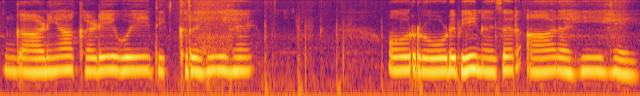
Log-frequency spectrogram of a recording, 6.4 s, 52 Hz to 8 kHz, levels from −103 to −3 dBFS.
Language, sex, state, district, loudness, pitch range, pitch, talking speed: Hindi, female, Rajasthan, Jaipur, -16 LUFS, 190-205 Hz, 195 Hz, 120 wpm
